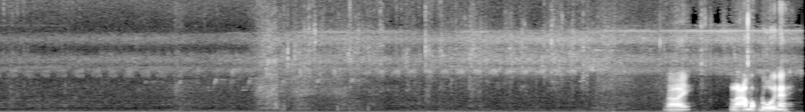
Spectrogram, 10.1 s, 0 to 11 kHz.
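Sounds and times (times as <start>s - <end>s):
high-pitched insect chirring: 3.9s - 10.0s.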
